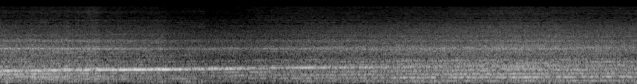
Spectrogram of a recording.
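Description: Abellio Greater Anglia electric multiple unit passing close by along the platform, its wheels and running gear rumbling steadily under a whine that rises slowly in pitch.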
